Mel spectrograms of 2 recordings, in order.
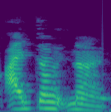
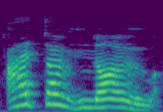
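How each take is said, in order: First: Said in the usual way. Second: Slow, louder, higher "I don't know"; emphatic I don't know. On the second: Shown as a demonstration. Her bewildered at the man's motives, slow emphatic "I don't know". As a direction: drag out "I don't know" with force.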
